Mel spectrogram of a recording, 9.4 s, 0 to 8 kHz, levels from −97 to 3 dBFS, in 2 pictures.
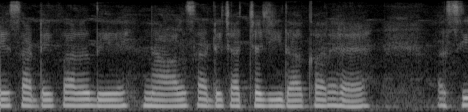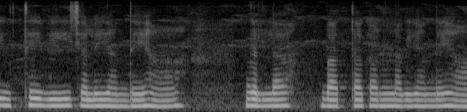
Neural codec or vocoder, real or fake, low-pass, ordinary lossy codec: none; real; none; none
